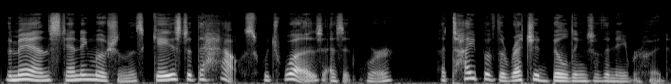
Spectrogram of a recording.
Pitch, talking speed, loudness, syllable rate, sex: 185 Hz, 195 wpm, -18 LUFS, 5.3 syllables/s, female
